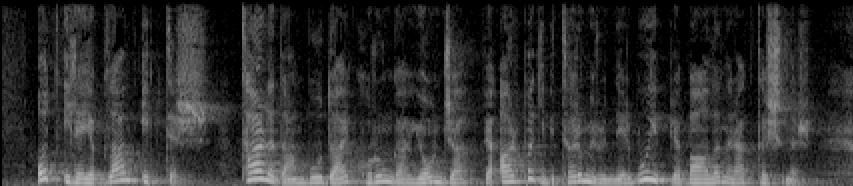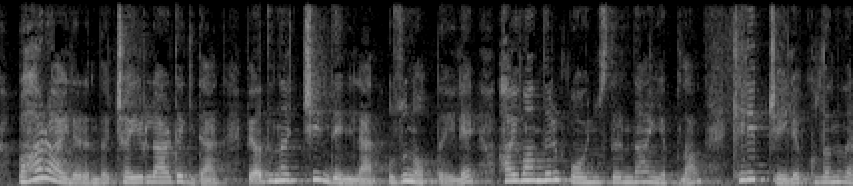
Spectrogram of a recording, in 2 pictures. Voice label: turkce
